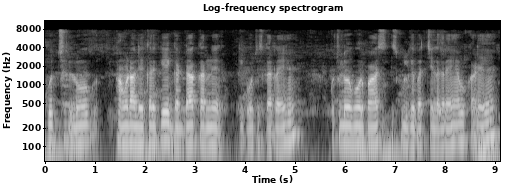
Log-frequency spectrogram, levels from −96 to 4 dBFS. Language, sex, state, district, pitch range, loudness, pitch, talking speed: Hindi, male, Bihar, Bhagalpur, 100-115 Hz, -20 LUFS, 110 Hz, 160 wpm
